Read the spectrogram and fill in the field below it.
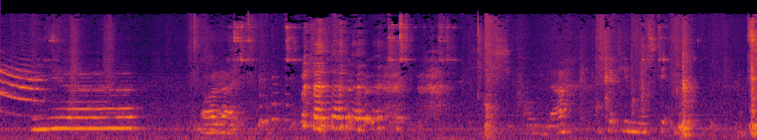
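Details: A Persian cat on its first clinic visit gives one long, sustained, wailing meow lasting over a second, level in pitch then trailing off, followed by human voices and handling noises.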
